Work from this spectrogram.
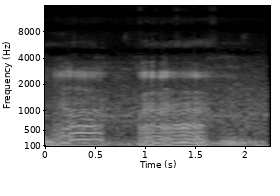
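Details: Wolfdog growling while communicating with its mouth, snarling and showing teeth: two low, rumbling, drawn-out growls with a buzzy harmonic edge, each lasting about half a second or more, separated by a short pause.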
